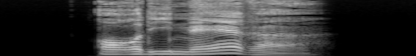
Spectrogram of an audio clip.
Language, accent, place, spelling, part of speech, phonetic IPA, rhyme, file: German, Germany, Berlin, ordinärer, adjective, [ɔʁdiˈnɛːʁɐ], -ɛːʁɐ, De-ordinärer.ogg
- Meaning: 1. comparative degree of ordinär 2. inflection of ordinär: strong/mixed nominative masculine singular 3. inflection of ordinär: strong genitive/dative feminine singular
